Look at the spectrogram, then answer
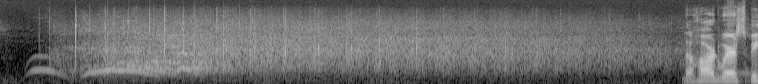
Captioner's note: applause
